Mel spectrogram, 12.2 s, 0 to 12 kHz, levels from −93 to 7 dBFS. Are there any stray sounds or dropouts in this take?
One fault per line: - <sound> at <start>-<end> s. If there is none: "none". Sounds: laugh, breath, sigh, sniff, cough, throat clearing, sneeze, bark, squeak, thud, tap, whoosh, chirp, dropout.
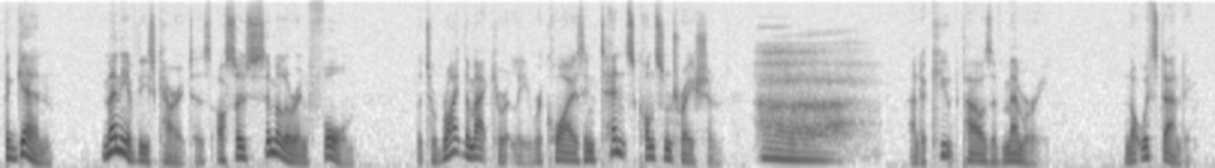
- sigh at 7.5-8.8 s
